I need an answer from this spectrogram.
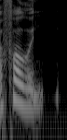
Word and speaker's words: phone: PH, phone, phone이죠. phone. 전화기죠. 전화나 전화기. F 발음이 나죠. phone, OU 발음이에요. O 아니고 OU. 그래서 phone, phone 아니고 폰 아니고 phone 아니고 phone, OU 발음입니다.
